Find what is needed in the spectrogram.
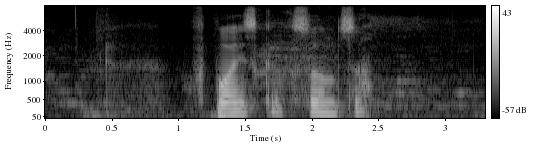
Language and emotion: Russian, neutral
